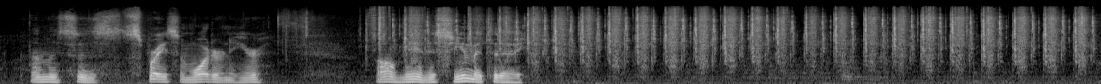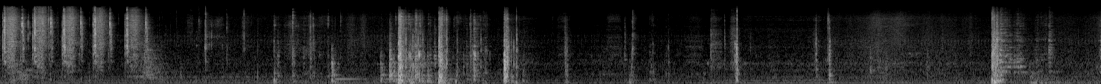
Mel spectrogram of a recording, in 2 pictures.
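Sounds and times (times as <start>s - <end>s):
handling clicks: 3.6s - 12.5s
spray bottle squirting: 3.6s - 12.6s.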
